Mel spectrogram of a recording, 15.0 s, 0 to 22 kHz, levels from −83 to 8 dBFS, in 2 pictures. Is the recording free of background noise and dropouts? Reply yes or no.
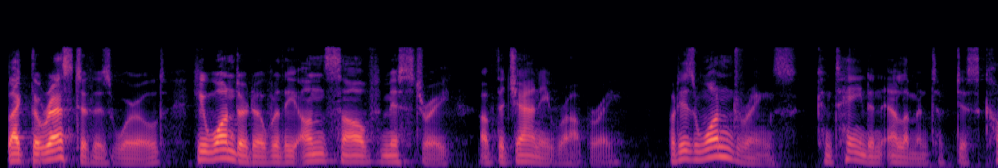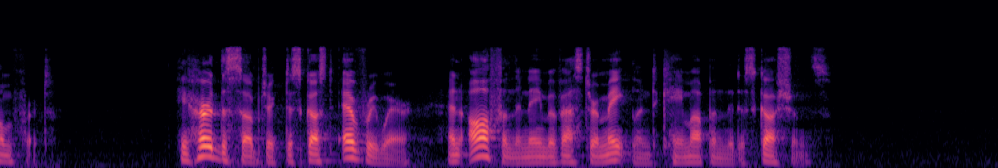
yes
